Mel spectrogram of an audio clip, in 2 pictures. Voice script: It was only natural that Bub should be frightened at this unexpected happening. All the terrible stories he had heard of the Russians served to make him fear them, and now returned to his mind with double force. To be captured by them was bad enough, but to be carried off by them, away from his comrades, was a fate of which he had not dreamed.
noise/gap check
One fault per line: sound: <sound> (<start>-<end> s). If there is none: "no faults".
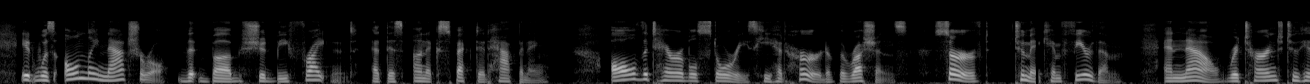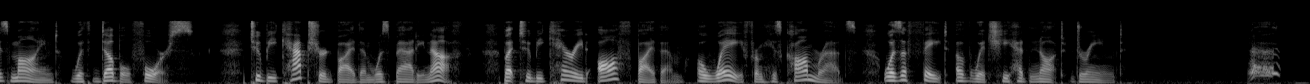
sound: dropout (10.4-10.4 s)
sound: bark (25.6-25.9 s)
